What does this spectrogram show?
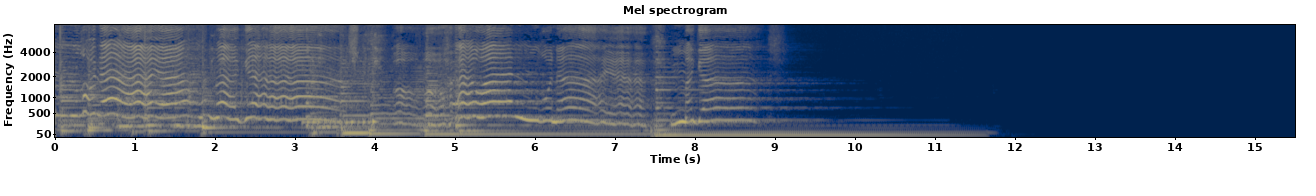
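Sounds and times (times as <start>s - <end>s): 
person singing: 0.0s - 9.7s.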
